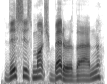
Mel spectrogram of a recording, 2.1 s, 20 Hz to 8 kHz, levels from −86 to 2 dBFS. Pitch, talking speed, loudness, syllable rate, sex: 145 Hz, 140 wpm, -19 LUFS, 3.1 syllables/s, male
